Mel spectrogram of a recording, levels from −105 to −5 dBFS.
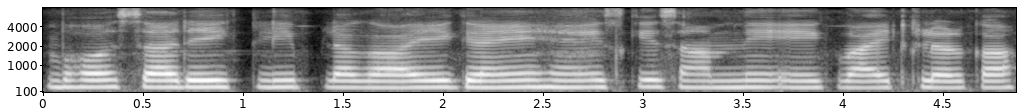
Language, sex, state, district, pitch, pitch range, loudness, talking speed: Hindi, female, Bihar, Katihar, 235 Hz, 225-235 Hz, -14 LUFS, 150 wpm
